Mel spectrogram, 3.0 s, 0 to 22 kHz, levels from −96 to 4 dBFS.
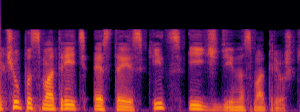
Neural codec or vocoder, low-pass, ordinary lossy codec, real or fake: codec, 44.1 kHz, 7.8 kbps, Pupu-Codec; 7.2 kHz; AAC, 48 kbps; fake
